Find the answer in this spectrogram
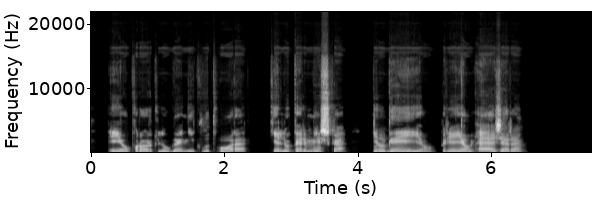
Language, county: Lithuanian, Kaunas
